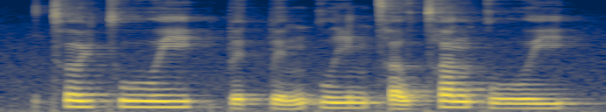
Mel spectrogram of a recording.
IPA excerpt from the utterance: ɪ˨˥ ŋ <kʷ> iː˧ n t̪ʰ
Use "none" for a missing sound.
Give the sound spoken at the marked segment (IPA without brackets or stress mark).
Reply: kʷ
